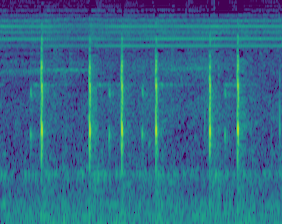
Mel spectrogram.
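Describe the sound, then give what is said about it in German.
A frog from Madagascar calling in a quick run of about six sharp, dry clicks at uneven intervals, sounding much like typewriter keys. The calls are fairly clear, with no voices. “Ja, es ist ein Frosch. Der ein lebt Frosch. Auf Madagaskar.”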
